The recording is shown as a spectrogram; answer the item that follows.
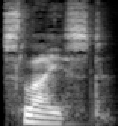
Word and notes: sliced: American English

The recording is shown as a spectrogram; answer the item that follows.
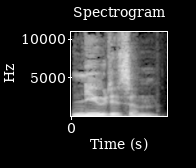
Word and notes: nudism: British English

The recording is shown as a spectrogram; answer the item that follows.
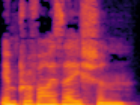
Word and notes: improvisation: British English

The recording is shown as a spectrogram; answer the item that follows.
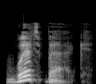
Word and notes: wetback: British English

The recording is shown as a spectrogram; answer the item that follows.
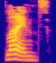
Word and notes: lines: British English

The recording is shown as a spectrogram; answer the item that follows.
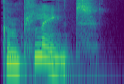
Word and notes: complaint: British English

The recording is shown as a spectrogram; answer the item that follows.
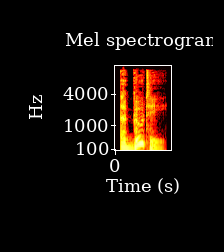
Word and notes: agouti: British English

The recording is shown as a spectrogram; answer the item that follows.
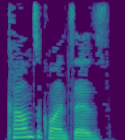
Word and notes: consequences: British English

